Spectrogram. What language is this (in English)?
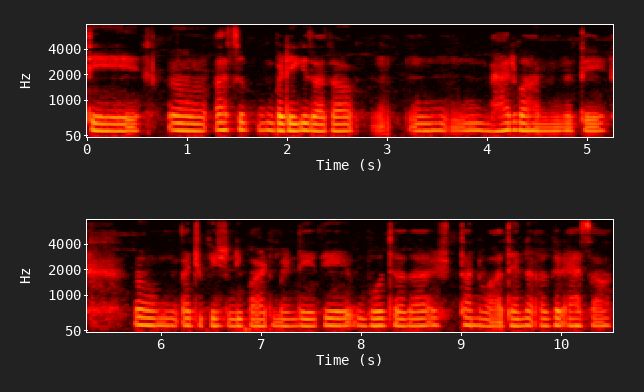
Dogri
